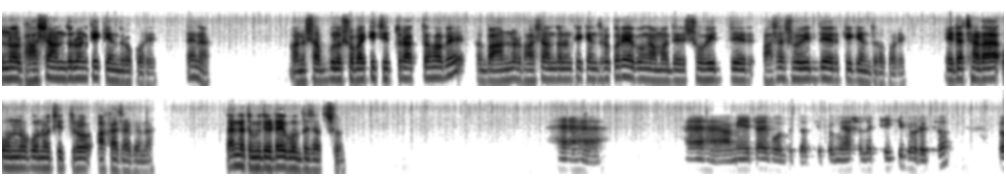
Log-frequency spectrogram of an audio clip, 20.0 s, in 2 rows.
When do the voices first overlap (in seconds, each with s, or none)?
none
